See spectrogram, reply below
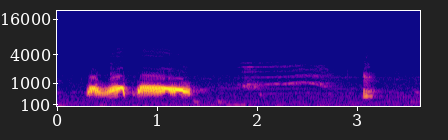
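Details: Decoy spotted dove calling to stimulate wild doves: two low, throaty cooing phrases in quick succession, then a quiet pause and one short coo near the end. Clean recording with no other sounds.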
